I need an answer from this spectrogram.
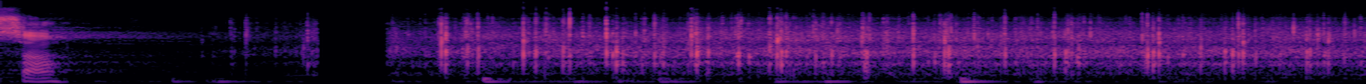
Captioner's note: audience claps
